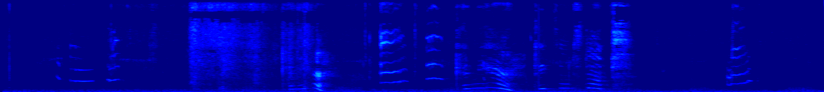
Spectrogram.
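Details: Two-week-old kittens learning to walk: thin, high mewing calls, some sliding down in pitch, scattered through the clip over a steady low hum, with a person speaking briefly.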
